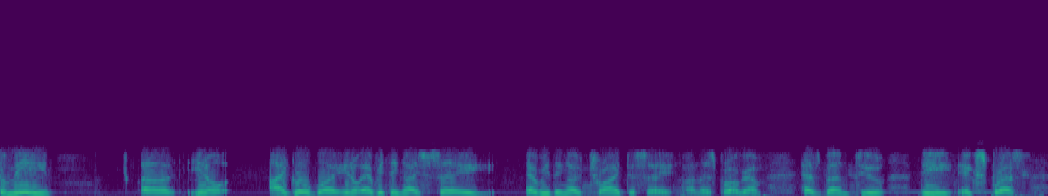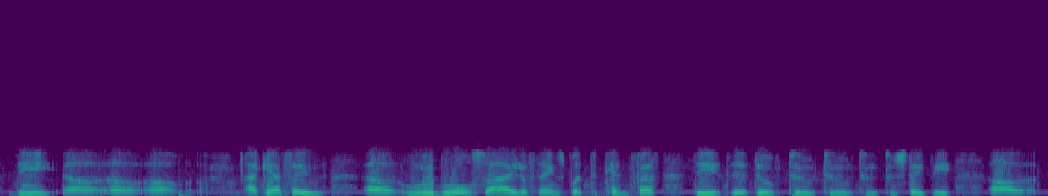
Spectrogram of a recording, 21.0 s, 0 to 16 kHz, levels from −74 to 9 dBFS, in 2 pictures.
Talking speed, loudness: 145 wpm, -29 LUFS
